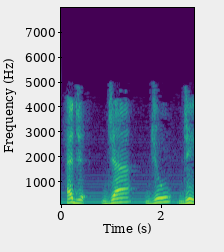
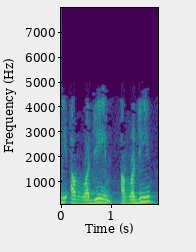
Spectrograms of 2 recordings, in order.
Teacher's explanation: الجيم الفصيحة من وسط اللسان وصوتها شديد · Shown in: first take · لا تستعملي طرف اللسان في مخرج الدال حتى لا تخرج معك الرجيم، الرجيم صارت الجيم أشبه بالدال.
